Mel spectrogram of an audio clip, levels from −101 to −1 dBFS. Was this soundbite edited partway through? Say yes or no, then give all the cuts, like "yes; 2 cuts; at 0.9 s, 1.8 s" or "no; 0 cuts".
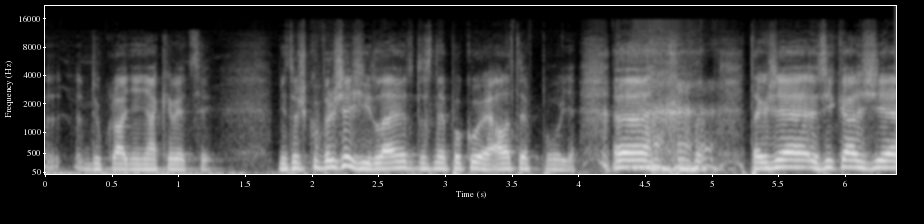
no; 0 cuts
